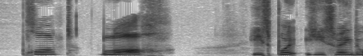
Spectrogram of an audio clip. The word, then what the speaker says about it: Point Blanc: in the french alps is pronounced point glo point blah he split he sprayed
